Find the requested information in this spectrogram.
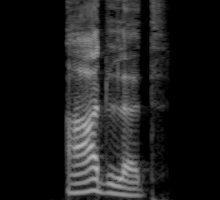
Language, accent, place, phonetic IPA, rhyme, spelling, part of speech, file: German, Germany, Berlin, [ˈaːdlət], -aːdlət, adlet, verb, De-adlet.ogg
- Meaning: second-person plural subjunctive I of adeln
